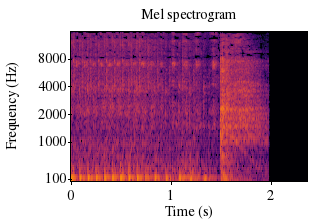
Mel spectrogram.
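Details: About 49 cc kids' Chinese ATV, single-cylinder, after new starter solenoid fitted for a click-no-start fault; quick, even putter, then a brief rev and shut off; normal idle.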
